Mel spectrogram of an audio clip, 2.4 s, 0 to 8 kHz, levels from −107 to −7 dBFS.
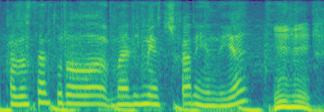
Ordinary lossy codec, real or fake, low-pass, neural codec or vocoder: none; real; none; none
